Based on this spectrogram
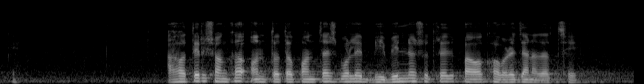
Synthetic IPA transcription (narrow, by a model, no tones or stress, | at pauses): aɦot̪eɾʃɔŋkʰaʔɔnt̪ot̪opɔnt͡ɕaʃ̬bolebibʱinːoʃut̪ːɾeɾpaoakʰɔboɾed͡ʑanad͡ʑatːɕʰe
